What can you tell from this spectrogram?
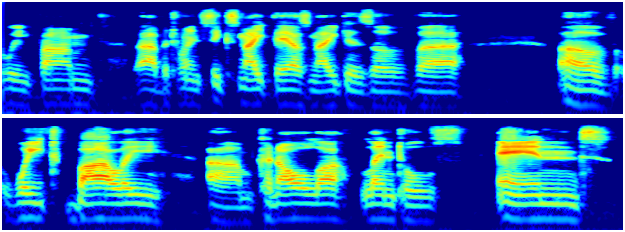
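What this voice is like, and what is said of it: Australian accent. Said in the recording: “an Australian-born entrepreneur ... listen to that accent”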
